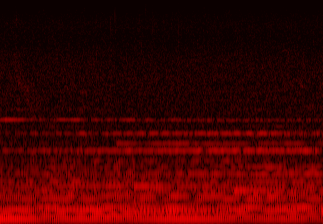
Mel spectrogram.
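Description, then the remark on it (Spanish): Steady, soft rainfall with a light breeze hisses continuously, blended with a sustained, calm musical drone beneath it. No voices; the wash stays even and unbroken throughout. “Siente cómo, cuando alzas la mirada, la lluvia roza con una ligera brisa todo tu rostro.”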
